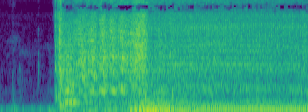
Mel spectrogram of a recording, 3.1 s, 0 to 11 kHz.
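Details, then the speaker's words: 1999 Suzuki Every DB52V, F6A engine, sudden no-start fixed temporarily by bypassing fuel pump relay: short crank, catches quickly and settles to even steady idle, no misses or knocks; check engine light stays on, cause still unknown. "the engine runs very good but the check engine light is keeping on"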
